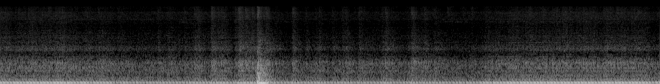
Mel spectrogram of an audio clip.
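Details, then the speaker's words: GM Equinox with a seven-year-old muffler at idle: a loud, raspy low rumble with a puffing exhaust note. The exhaust is leaking from a split resonator muffler seam; it was later replaced with a small two-chamber muffler. "so apparently this is what a seven-year-old gm muffler sounds like let's see if we can do better okay so got the oil changed in it got uh the exhaust patched up uh the resonator muffler uh had split the seam"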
